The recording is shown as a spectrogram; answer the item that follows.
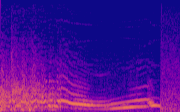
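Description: A drawn-out cry, rough at first, then a clear tone that falls and rises again in pitch before cutting off near the end.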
